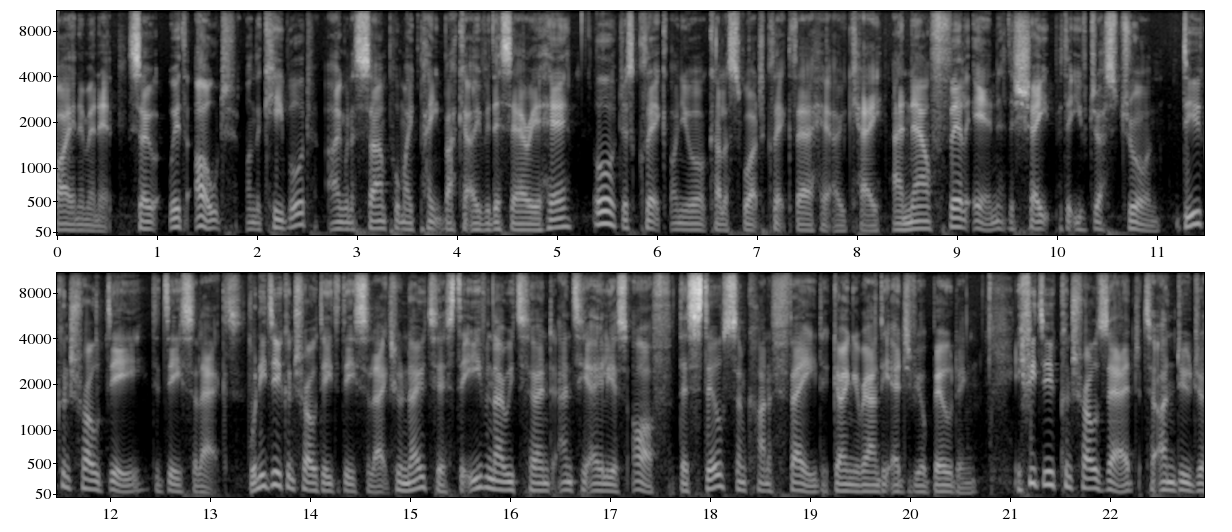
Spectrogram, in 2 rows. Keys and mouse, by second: 3.0 alt+click, 4.9 click, 6.4 click, 8.5 click, 11.4 ctrl+d, 22.3 click.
